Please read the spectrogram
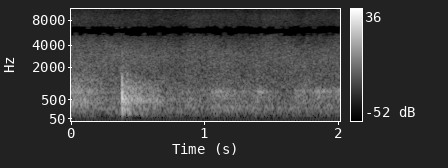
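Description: Chalk writing on a blackboard: two sharp taps of the chalk against the board in the first half second, then softer scratching of the chalk as it moves.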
